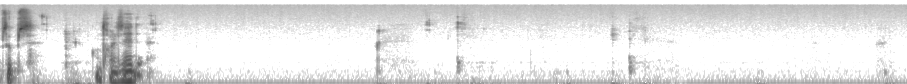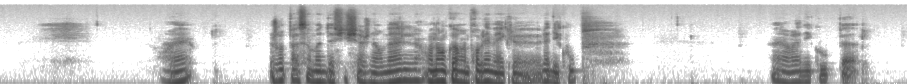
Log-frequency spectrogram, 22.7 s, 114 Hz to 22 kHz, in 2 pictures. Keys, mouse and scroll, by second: 0.0 click, 0.9 ctrl+z, 1.8-4.8 drag, 5.7 alt+click, 6.9 alt+click, 7.8 alt+click, 9.0-11.1 drag, 12.4 middle click, 14.0 ctrl+KP_5, 15.0 middle click, 15.7 click, 16.5 click, 17.1 click, 19.9 click, 22.1 F1.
